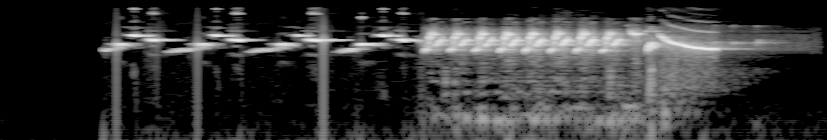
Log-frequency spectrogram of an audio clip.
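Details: Singing European goldfinch kept as a pet bird; bright high tinkling notes lead into a rapid buzzy rattle that closes with a downward-sliding whistle.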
